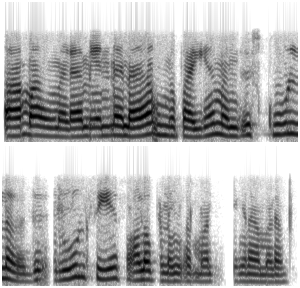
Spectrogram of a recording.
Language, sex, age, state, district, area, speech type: Tamil, female, 30-45, Tamil Nadu, Theni, rural, conversation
